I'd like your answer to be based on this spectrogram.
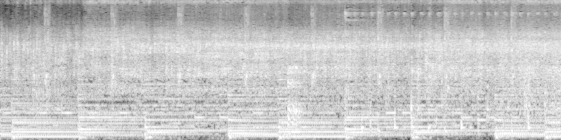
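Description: Tomatoes frying in hot oil for a crab curry, a loud, steady broadband sizzle that runs continuously under faint background music.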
